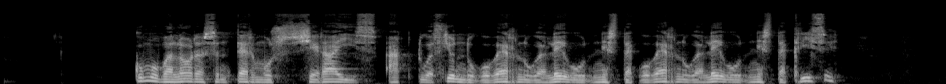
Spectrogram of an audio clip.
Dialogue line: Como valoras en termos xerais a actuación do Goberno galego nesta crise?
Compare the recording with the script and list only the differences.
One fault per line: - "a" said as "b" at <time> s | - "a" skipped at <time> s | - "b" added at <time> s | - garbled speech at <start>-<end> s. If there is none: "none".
- "Goberno galego nesta" added at 6.5 s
